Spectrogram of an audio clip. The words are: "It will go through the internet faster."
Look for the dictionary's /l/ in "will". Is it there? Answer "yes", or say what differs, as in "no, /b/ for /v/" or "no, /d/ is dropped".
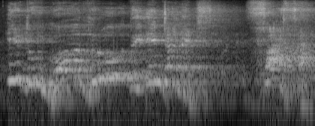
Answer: no, /n/ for /l/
